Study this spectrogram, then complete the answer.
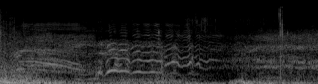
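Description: Sheep bleat nearby.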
